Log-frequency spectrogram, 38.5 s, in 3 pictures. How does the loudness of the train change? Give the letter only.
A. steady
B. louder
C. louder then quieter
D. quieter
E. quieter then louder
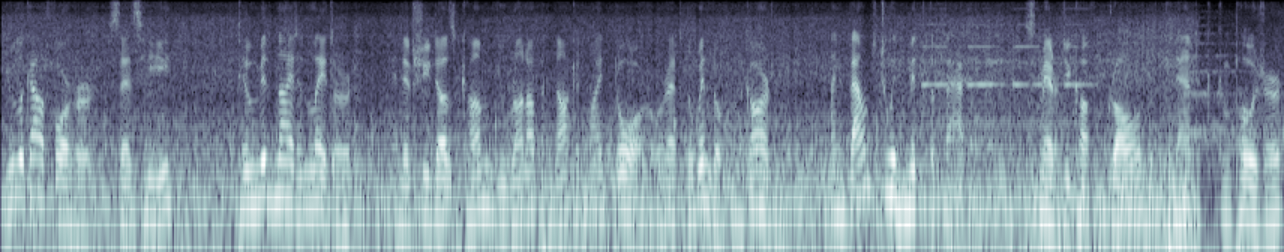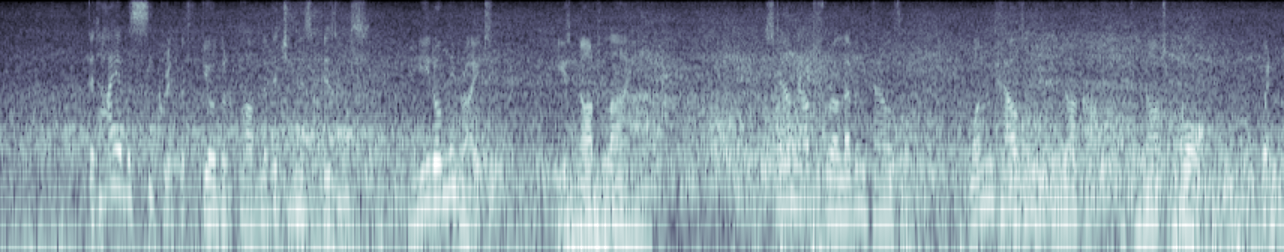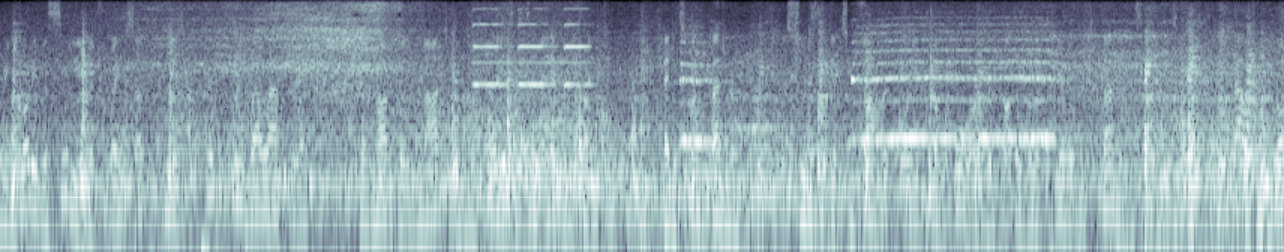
B.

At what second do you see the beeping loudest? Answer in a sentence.
The volume of the beeping peaks at 31 seconds.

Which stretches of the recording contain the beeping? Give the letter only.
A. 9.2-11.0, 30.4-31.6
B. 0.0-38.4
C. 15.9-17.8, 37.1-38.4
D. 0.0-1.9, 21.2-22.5
A.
